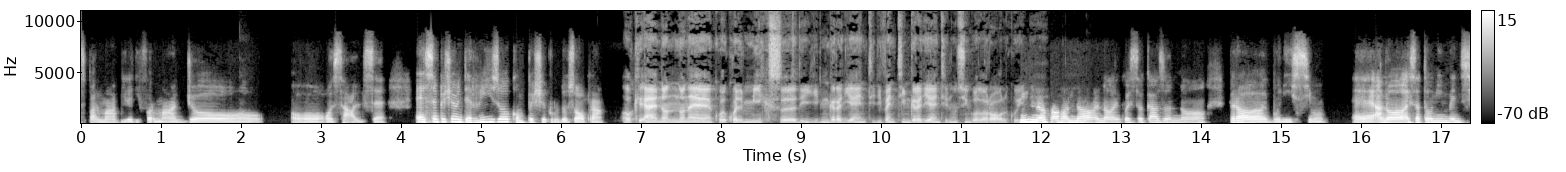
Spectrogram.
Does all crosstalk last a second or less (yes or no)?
yes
